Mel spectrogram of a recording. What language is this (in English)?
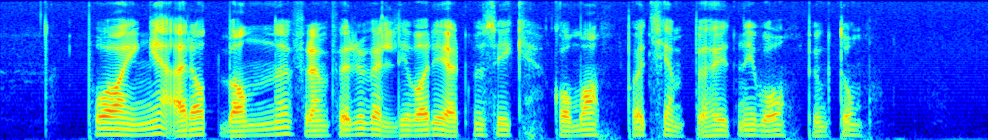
Norwegian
